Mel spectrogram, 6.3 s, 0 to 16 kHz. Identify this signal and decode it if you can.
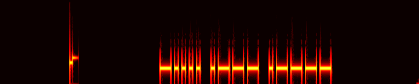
Morse code, heard as a keyed tone, about 22 wpm, 700 Hz. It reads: 6J1
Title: Three Challenging Letter-Number Combinations 22wpm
